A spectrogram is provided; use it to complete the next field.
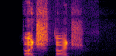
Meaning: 1. exactly, spot on, right to a T 2. word for word
- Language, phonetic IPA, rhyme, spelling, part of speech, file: Russian, [ˌtot͡ɕ ˈf‿tot͡ɕ], -ot͡ɕ, точь-в-точь, adverb, Ru-точь-в-точь.ogg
